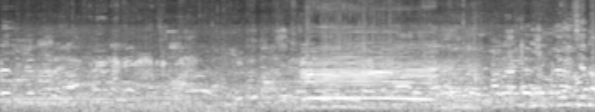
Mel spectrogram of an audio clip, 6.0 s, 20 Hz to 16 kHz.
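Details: At a packed Comilla cattle market, Bangladesh, on 6 January 2025, a young bull calf lets out a steady, level moo of over a second, beneath a constant babble of human voices.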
